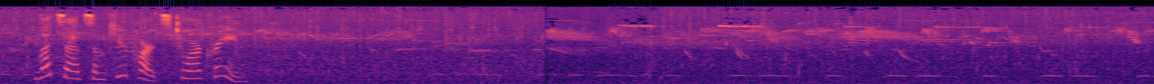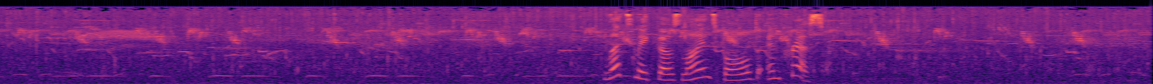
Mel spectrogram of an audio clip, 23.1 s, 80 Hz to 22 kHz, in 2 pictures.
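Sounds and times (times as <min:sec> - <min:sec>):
birds chirping: 0:00.0 - 0:23.0.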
